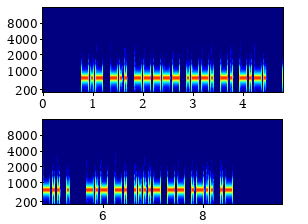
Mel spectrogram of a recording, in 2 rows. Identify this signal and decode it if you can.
Morse code, heard as a keyed tone, about 25 wpm, 700 Hz. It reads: KD0PNC DE KN4MLA
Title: USA Callsign DE Callsign - 6 Characters - 25wpm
